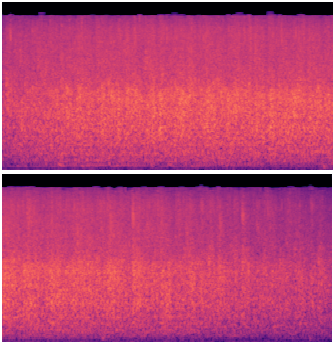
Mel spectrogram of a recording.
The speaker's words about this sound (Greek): Για τους πανάξιους οργανοπαίκτες μας, παρακαλώ πάρα πολύ να επαναλάβουμε ένα δυνατό χειροκρότημα.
